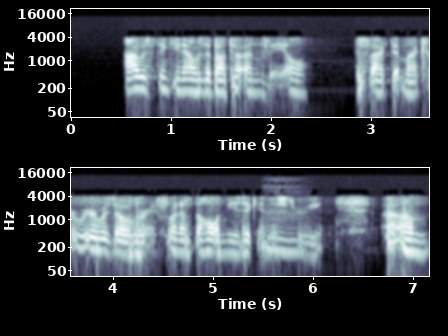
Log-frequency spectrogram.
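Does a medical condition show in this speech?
Yes: spasmodic dysphonia; lost singing voice after almost 20 years, prednisone steroid shots gave 6-8 weeks relief until ineffective; muscle spasms break voice apart when speaking loudly or projecting, lost voice control.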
